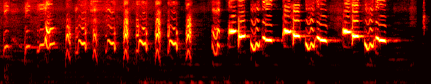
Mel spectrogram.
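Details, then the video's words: Hand-raised sooty-headed bulbul from Tegal, Indonesia, singing shrike-like mimicry: a rapid sequence of scratchy chattering notes followed by sharp descending whistled slurs repeated in quick pairs. "Kutilang jawa Gacor rasa cenDet"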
